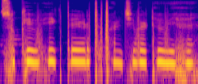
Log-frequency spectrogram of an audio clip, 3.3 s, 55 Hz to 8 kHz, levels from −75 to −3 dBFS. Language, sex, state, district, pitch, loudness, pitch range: Hindi, male, Jharkhand, Ranchi, 205 Hz, -18 LUFS, 195-210 Hz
